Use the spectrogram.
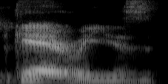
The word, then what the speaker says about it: carries: He carries. No pronunciamos la E porque antes la ES hay una vocal.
